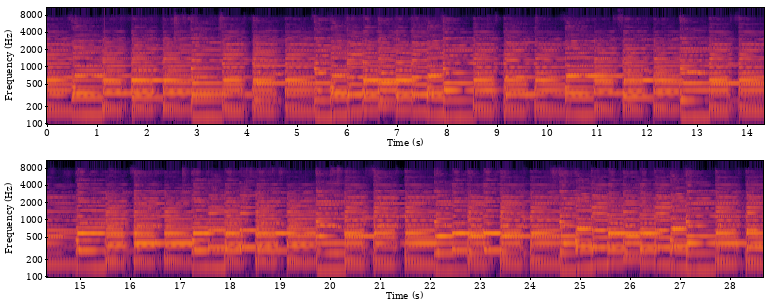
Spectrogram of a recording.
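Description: A child playing a grand piano with both hands: a steady run of notes over a bass line that moves up and down, with only brief breaks between phrases.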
